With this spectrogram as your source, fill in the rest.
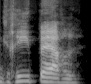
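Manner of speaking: Gris perle with silent S and rolled French R; French Gris perle, light final E; careful tongue-twister demo. Shown as a demonstration. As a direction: say Gris perle as "gree pairl". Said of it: "it's a tongue twister".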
